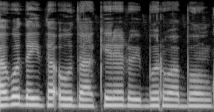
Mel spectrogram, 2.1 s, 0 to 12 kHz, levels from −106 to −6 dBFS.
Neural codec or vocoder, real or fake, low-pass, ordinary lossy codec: none; real; none; none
